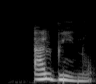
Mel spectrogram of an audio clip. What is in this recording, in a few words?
"Albino", English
